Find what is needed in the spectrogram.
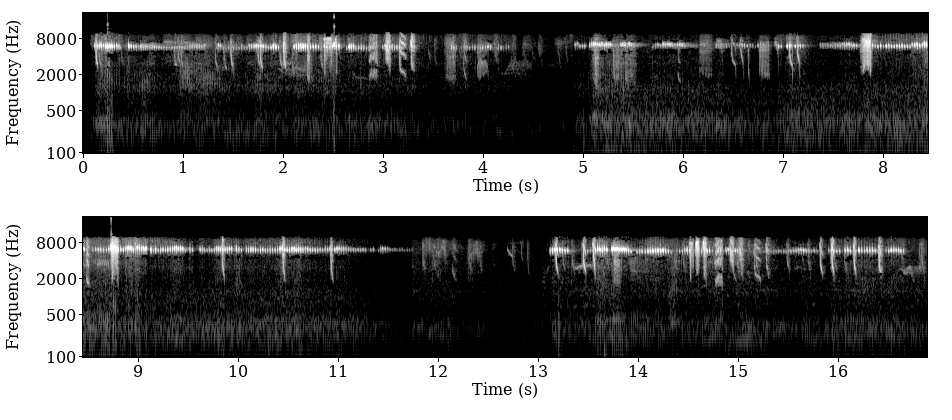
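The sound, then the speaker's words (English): The metallic trilling wing whistle of a male broad-tailed hummingbird comes in a few bursts, separated by short silences. Sharp, high chirps are scattered over and between the bursts. “One is the sound that's made by the wings of the male broad-tailed hummingbird, and when they flap their wings, they make a whistle. And the other noise that you're hearing is the chirping,”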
